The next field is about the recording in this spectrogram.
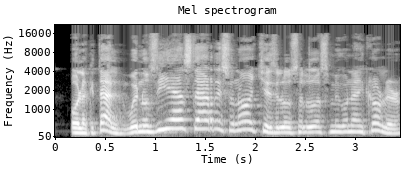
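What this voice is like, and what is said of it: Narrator voice. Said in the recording (Spanish): “voz de narrador”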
